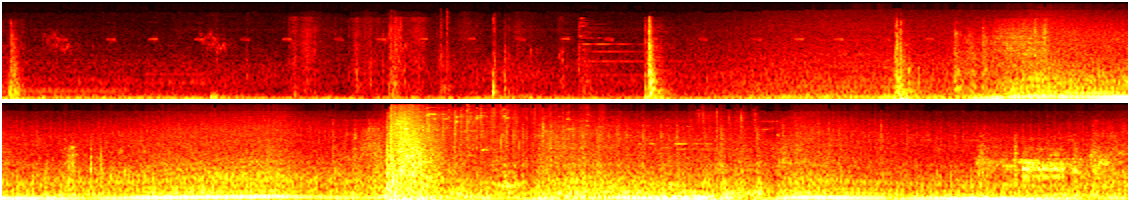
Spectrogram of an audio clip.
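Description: A car in the video game L.A. Noire starts off after some clicks and thumps, then its engine drones and rises and falls in pitch as it drives, moderately loud with no voices.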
